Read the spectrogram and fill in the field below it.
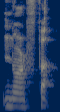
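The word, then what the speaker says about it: Norfolk: but we pronounced it noru if you say folk we know you're not from here anyways I have an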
